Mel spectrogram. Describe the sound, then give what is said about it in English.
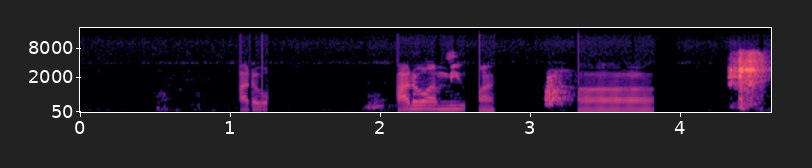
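A faint, muffled voice of a remote caller comes through a call over a low steady hum, in short broken bursts of tonal vocal sound with gaps between them, with no words clearly audible. “Nah, we hear you a little bit. You just sound low.”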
